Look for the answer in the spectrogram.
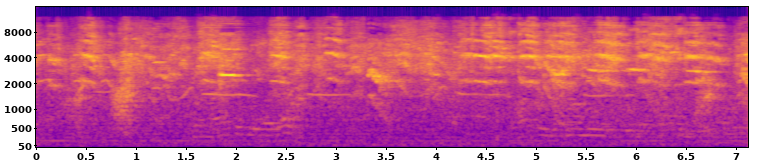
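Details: Yellow-crested cockatoo, a hand-tame pet, calling in rasping squawks of uneven length while human speech runs through most of the recording.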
